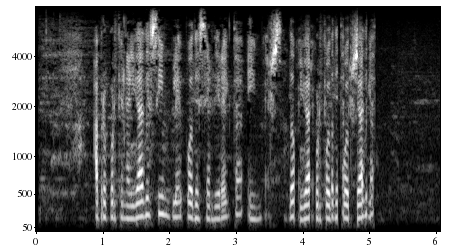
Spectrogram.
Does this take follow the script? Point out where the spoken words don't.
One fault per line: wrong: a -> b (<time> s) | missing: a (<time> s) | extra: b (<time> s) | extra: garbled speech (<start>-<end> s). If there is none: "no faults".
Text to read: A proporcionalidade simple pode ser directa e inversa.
extra: garbled speech (3.8-5.1 s)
